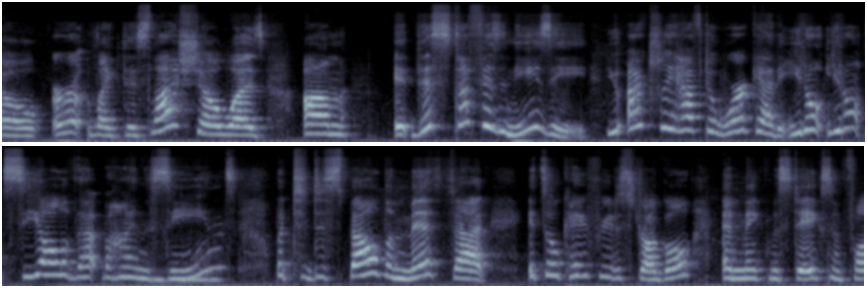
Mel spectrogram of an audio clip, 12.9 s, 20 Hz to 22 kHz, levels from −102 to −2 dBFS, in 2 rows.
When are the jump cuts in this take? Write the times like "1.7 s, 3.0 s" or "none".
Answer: none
